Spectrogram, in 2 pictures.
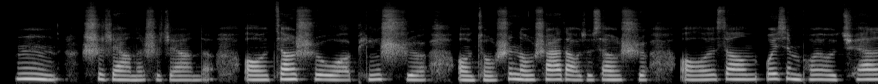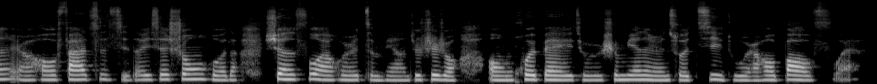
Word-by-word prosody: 嗯， 245 Hz, -3 st, +3 dB, 0.2 s
是 235 Hz, -, -2 dB
这 225 Hz, +1 st, -3 dB
样 210 Hz, -1 st, +2 dB
的 200 Hz, +1 st, -2 dB
是 215 Hz, -, -7 dB
这 210 Hz, 0 st, -7 dB
样 205 Hz, 0 st, -3 dB
的。 225 Hz, +3 st, -10 dB, 0.3 s
呃， 215 Hz, -1 st, +3 dB
像 240 Hz, -1 st, +6 dB
是 230 Hz, -1 st, -1 dB
我 210 Hz, -1 st, +1 dB
平 220 Hz, +2 st, -4 dB
时， 210 Hz, -3 st, -1 dB, 0.3 s
呃 205 Hz, -1 st, +2 dB
总 200 Hz, 0 st, -2 dB
是 250 Hz, -, -1 dB
能 220 Hz, -3 st, +3 dB
刷 225 Hz, +1 st, +3 dB
到， 220 Hz, -2 st, +1 dB
就 210 Hz, 0 st, -5 dB
像 215 Hz, 0 st, 0 dB
是， 210 Hz, 0 st, -4 dB, 0.3 s
呃 215 Hz, 0 st, 0 dB
像 230 Hz, 0 st, +1 dB
微 250 Hz, 0 st, +1 dB
信 245 Hz, -2 st, 0 dB
朋 225 Hz, 0 st, -3 dB
友 220 Hz, -1 st, 0 dB
圈， 230 Hz, +2 st, 0 dB
然 205 Hz, -1 st, -4 dB
后 215 Hz, -1 st, 0 dB
发 220 Hz, +1 st, +4 dB
自 225 Hz, +1 st, -8 dB
己 215 Hz, -2 st, -9 dB
的 215 Hz, +1 st, -4 dB
一 -, -, -1 dB
些 230 Hz, +2 st, -1 dB
生 240 Hz, +1 st, +2 dB
活 210 Hz, -3 st, -2 dB
的 205 Hz, 0 st, -6 dB, 0.3 s
炫 235 Hz, -2 st, +5 dB
富 230 Hz, +2 st, -1 dB
啊， 215 Hz, -3 st, +3 dB
或 210 Hz, 0 st, -3 dB
者 205 Hz, -, 0 dB
怎 205 Hz, 0 st, -6 dB
么 195 Hz, 0 st, -4 dB
样， 195 Hz, 0 st, -4 dB
就 210 Hz, +1 st, 0 dB
这 220 Hz, +1 st, +3 dB
种， 195 Hz, -2 st, 0 dB, 0.3 s
呃 195 Hz, 0 st, +1 dB
会 220 Hz, 0 st, +4 dB
被 205 Hz, -2 st, +2 dB
就 200 Hz, 0 st, -6 dB
是 200 Hz, 0 st, -3 dB
身 215 Hz, 0 st, -1 dB
边 215 Hz, 0 st, +2 dB
的 215 Hz, -, +2 dB
人 200 Hz, 0 st, 0 dB
所 205 Hz, -1 st, -2 dB
嫉 220 Hz, +2 st, -3 dB
妒， 195 Hz, 0 st, -4 dB
然 190 Hz, -, -3 dB
后 205 Hz, 0 st, +2 dB
报 205 Hz, -1 st, +4 dB
复 200 Hz, +1 st, -16 dB
哎。 -, -, -13 dB
215 Hz, 240 characters per minute, -24 LUFS, 205-230 Hz, 0.3 s, 像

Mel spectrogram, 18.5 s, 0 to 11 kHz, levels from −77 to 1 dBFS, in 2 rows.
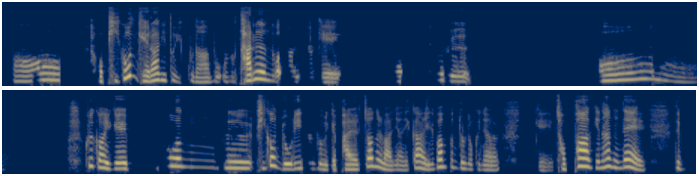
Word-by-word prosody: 어, 200 Hz, 0 st, -6 dB, 0.9 s
어 190 Hz, -, -1 dB
비건 345 Hz, -, +3 dB
계란이 235 Hz, +3 st, +2 dB
또 235 Hz, -, -12 dB
있구나. 175 Hz, -2 st, -9 dB
뭐 185 Hz, -1 st, -10 dB
어 -, -, -14 dB
어 185 Hz, -, -21 dB
다른 265 Hz, +1 st, +5 dB
어떤 200 Hz, -, +1 dB, 0.4 s
이렇게 170 Hz, -2 st, -8 dB, 0.7 s
어 195 Hz, -, -7 dB, 0.5 s
그거를 205 Hz, -5 st, -6 dB, 1.7 s
어. 230 Hz, -, -5 dB, 1.1 s
그러니까 290 Hz, -5 st, +2 dB
이게 225 Hz, 0 st, +4 dB, 0.4 s
비건들 265 Hz, -4 st, -1 dB
비건 265 Hz, +1 st, +1 dB
요리들도 215 Hz, 0 st, -1 dB
이렇게 185 Hz, -, -3 dB
발전을 220 Hz, +10 st, +1 dB
많이 185 Hz, -2 st, -2 dB
하니까 195 Hz, +8 st, -1 dB
일반 245 Hz, +10 st, +1 dB
분들도 235 Hz, -8 st, -7 dB
그냥 180 Hz, -2 st, -9 dB, 0.5 s
이렇게 150 Hz, -1 st, -17 dB
접하긴 260 Hz, +5 st, +5 dB
하는데 270 Hz, -, +2 dB, 0.4 s
근데 230 Hz, -6 st, -7 dB
225 Hz, 225 characters per minute, -24 LUFS, 195-270 Hz, 1.7 s, 다른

